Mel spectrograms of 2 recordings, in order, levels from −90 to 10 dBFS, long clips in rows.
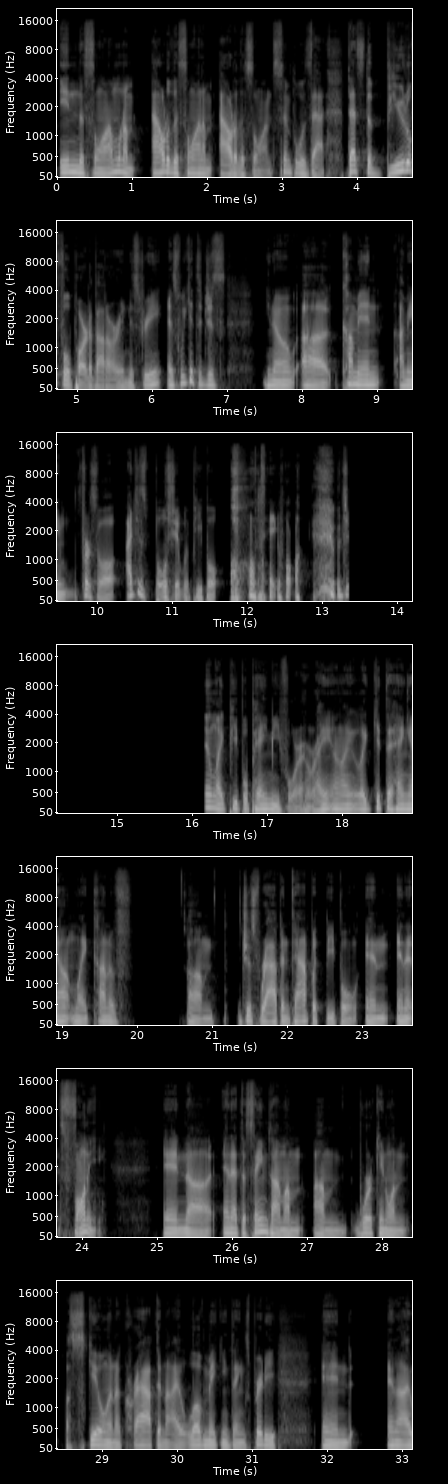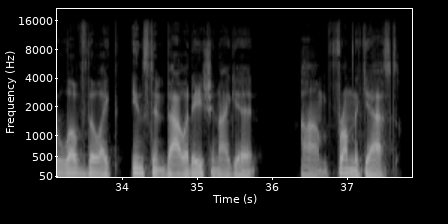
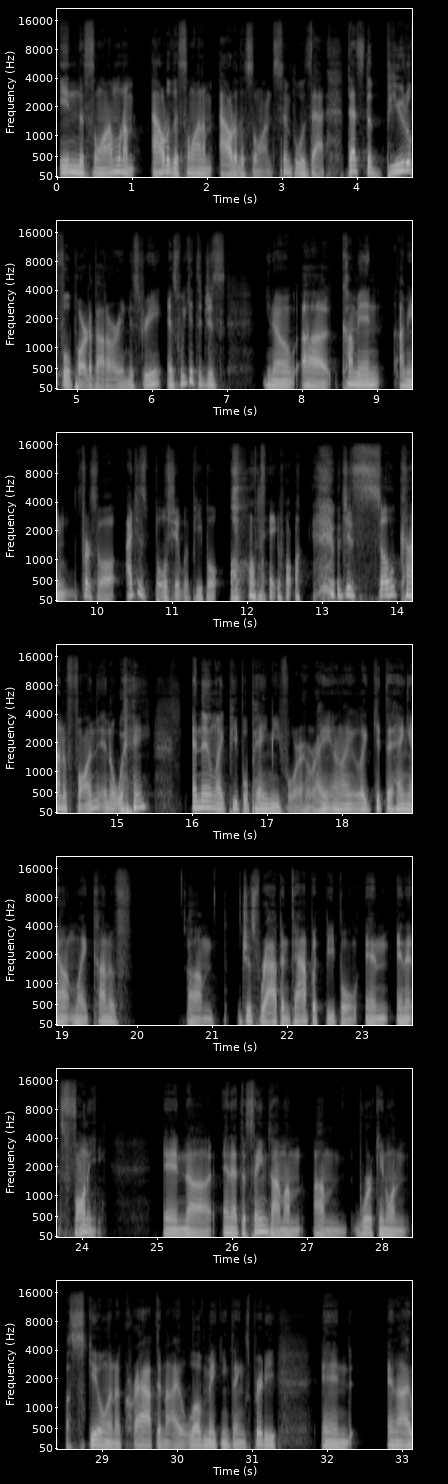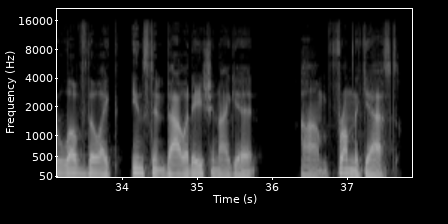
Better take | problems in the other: second | audio cutting out; at 13 s for 3 s

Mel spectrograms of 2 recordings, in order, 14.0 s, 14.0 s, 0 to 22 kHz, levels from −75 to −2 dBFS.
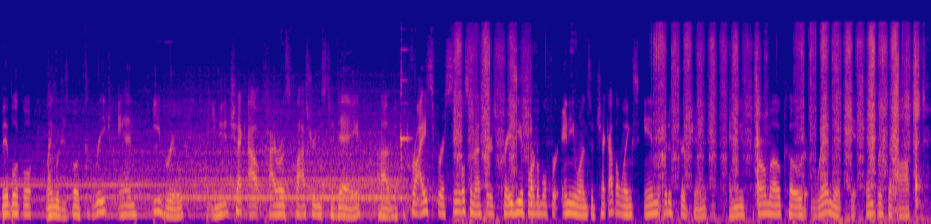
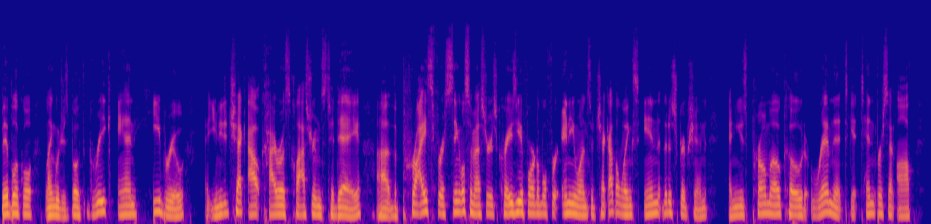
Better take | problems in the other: second | household noises; loud; throughout; 2 dB below the speech

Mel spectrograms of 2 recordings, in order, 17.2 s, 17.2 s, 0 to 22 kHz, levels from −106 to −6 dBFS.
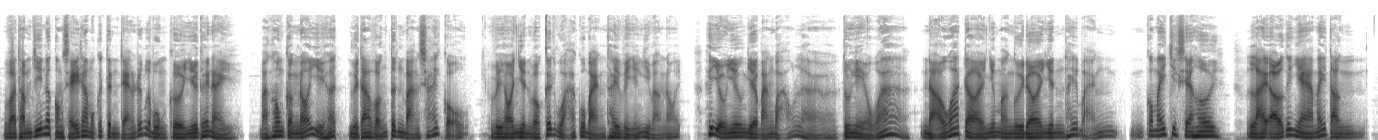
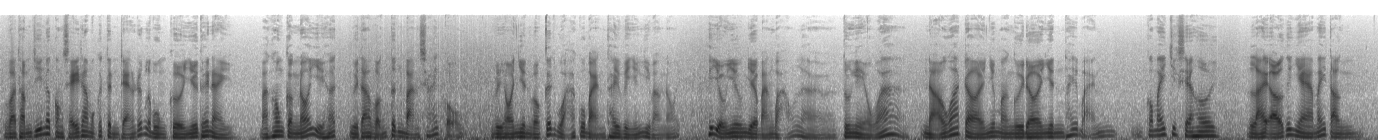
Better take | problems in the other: first | wind noise on the microphone; occasional gusts; 20 dB below the speech

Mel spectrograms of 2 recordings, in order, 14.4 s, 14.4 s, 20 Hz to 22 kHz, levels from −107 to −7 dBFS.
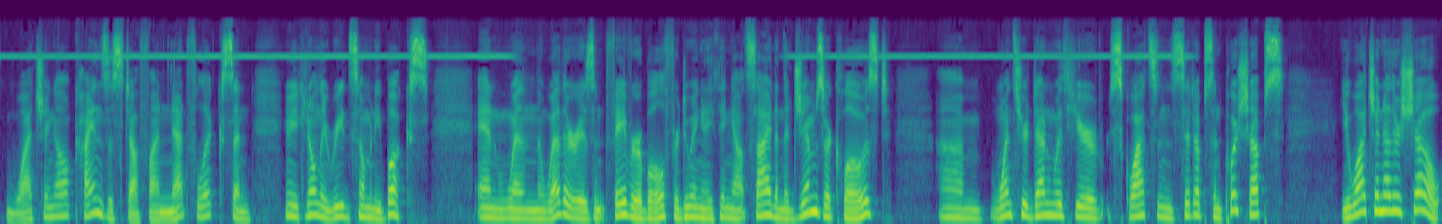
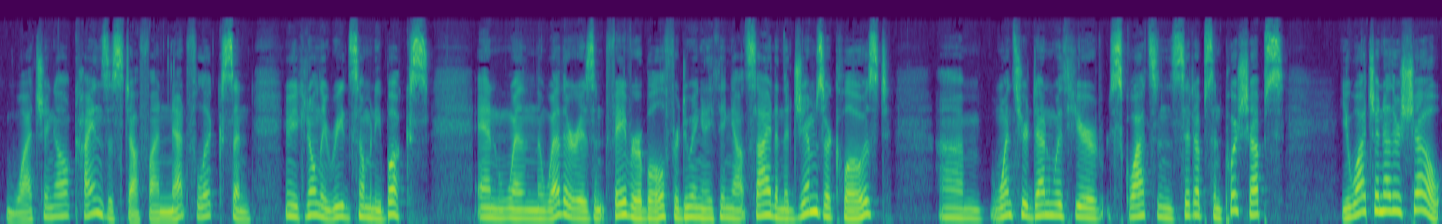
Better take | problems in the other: second | high-pitched whine; noticeable; until 5 s and from 8 to 12 s; 7.5 kHz, 15 dB below the speech

